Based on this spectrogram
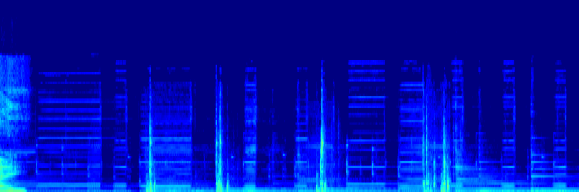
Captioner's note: clack, clack, clack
